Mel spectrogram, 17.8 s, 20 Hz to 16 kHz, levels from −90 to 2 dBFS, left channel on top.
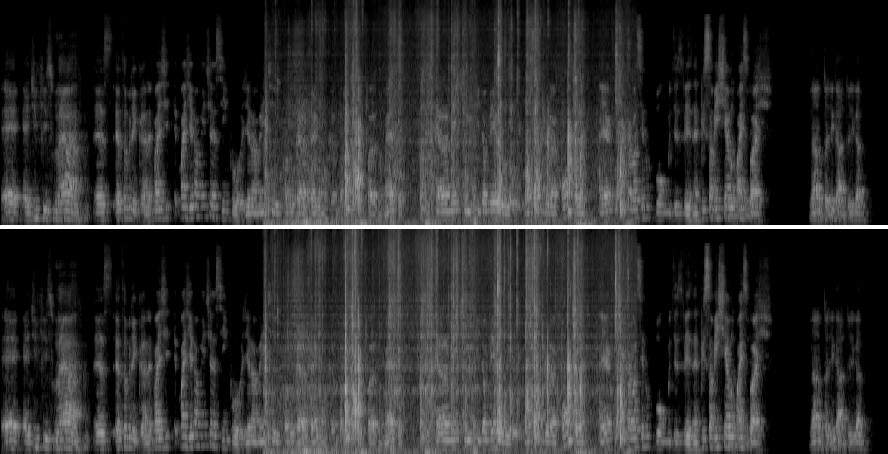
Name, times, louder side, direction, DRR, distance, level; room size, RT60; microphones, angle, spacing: voice 1, 0.0-1.6 14.5-15.0 16.2-17.2, right 1 dB, 80° left, -1 dB, 1.3 m, -47 dB
voice 2, 1.1-8.0 8.5-15.4, right 1 dB, 10° right, -1 dB, 0.7 m, -45 dB
sound 1, 5.2-12.7, right 4 dB, 55° right, 0.5 m, -41 dB
3.1 x 2.2 x 2.3 m, 0.31 s
head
